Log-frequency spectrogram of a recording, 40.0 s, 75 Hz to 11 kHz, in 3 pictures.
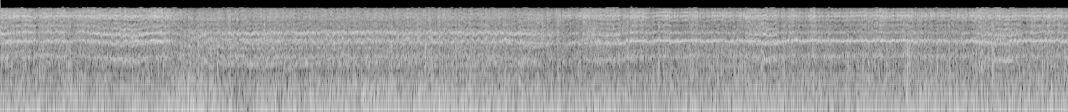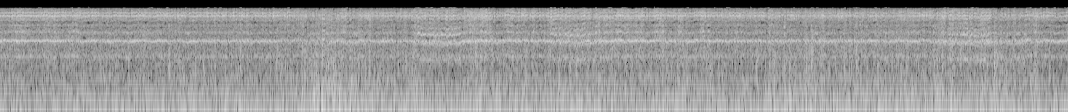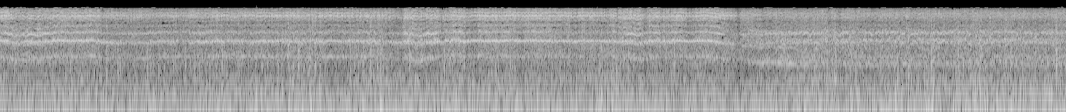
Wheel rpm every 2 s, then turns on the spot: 230, 200, 200, 200, 230, 230, 230, 230, 230, 230, 230, 230, 220, 220, 220, 230, 230, 230, 200, 190.
none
